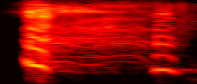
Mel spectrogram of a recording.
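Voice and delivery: sudden high cackle of laughter; high laugh burst. Real, not acted. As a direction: let out a high squealing laugh. Laughs at the joke.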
